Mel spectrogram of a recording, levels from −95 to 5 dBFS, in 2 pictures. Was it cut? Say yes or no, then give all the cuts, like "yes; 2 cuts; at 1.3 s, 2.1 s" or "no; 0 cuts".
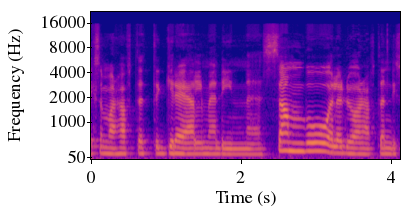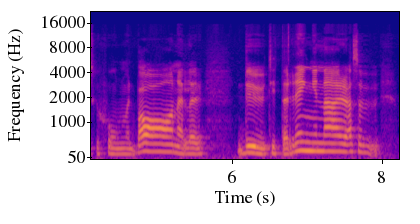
yes; 2 cuts; at 4.7 s, 6.7 s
